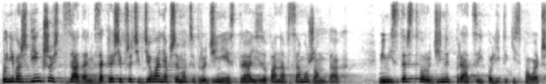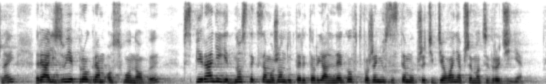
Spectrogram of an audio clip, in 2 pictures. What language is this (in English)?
Polish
